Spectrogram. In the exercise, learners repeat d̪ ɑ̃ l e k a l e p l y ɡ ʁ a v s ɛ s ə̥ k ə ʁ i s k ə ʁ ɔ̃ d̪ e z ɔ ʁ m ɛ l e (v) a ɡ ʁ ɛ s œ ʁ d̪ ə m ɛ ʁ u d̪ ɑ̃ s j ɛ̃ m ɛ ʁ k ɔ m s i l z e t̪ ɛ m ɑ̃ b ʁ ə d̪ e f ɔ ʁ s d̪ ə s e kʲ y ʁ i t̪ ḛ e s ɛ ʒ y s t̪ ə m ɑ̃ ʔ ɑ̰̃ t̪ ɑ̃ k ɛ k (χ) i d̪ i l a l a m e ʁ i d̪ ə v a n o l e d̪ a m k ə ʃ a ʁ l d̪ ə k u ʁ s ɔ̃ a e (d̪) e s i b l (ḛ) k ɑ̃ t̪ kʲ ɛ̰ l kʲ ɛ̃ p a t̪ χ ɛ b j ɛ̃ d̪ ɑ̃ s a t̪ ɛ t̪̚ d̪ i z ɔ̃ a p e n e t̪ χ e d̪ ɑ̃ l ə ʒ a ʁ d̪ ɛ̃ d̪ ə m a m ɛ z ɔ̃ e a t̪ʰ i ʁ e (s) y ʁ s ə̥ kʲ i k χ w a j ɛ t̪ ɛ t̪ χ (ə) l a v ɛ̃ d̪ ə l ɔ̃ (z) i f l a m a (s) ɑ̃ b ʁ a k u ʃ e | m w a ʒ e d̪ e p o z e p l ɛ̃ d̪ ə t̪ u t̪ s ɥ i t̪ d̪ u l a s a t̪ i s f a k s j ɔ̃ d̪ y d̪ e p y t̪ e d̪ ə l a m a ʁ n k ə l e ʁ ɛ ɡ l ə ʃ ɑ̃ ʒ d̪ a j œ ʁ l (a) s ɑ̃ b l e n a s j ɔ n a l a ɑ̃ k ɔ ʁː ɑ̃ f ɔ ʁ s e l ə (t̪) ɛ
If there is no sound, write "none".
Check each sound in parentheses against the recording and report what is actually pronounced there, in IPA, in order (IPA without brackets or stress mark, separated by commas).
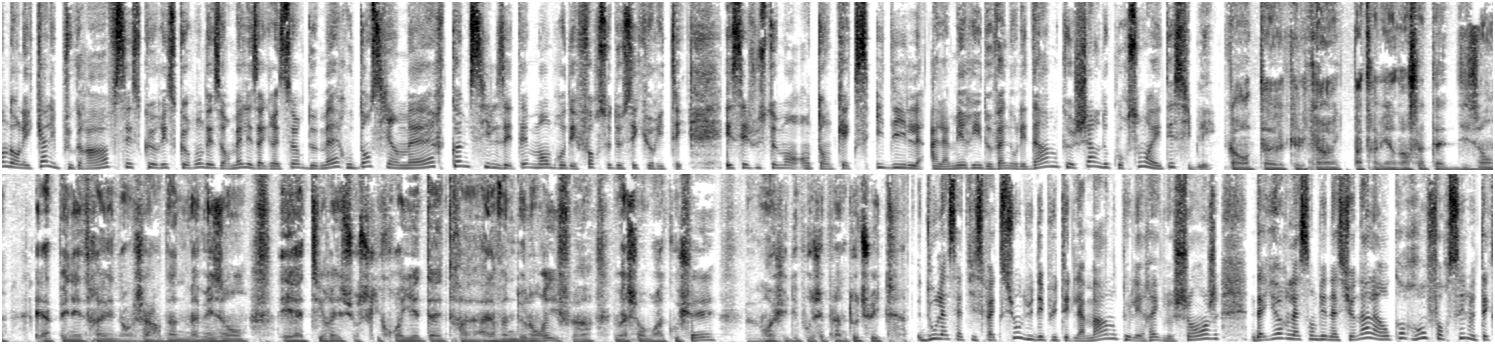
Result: z, s, t̪, ḛ, s, a, ʁ, ʃ, a, t̪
